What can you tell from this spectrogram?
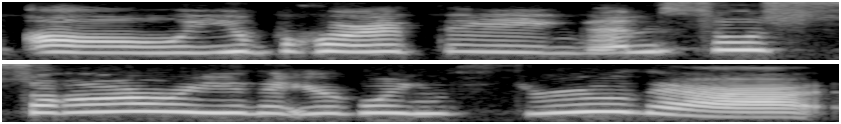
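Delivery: a hint of a fake sympathetic fan; mock fake sympathy. Mimicking fans gushing over Nella, lightly mocking. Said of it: "they would be saying".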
